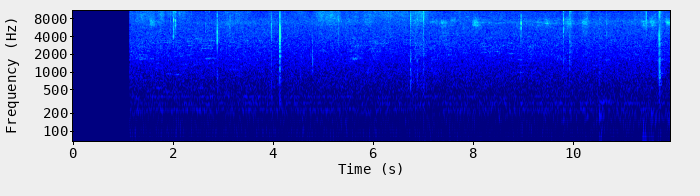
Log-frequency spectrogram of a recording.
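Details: After a second of silence, a quiet indoor room hum continues with faint rustles and occasional soft clicks.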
